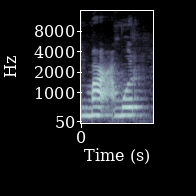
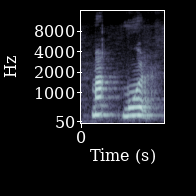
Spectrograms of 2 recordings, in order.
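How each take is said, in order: First: The middle consonant is a throaty ain sound. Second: The middle consonant is a k sound.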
